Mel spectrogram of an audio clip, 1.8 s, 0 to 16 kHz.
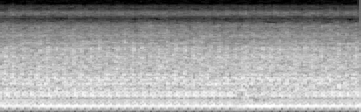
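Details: Mercury 50hp two-stroke outboard during full service, after carb sync and link: flat, uneven lumpy idle as if running on one cylinder; spark lost, bad CDI switch box confirmed by testing.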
